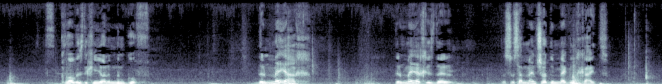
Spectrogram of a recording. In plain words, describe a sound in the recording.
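An elderly man speaks slowly and expressively into a microphone, with pauses between phrases.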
